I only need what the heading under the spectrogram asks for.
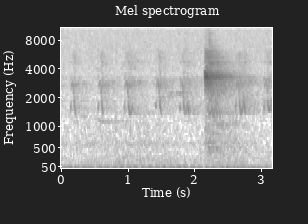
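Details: Peregrine falcon at a water-tower nest box in Orange, New South Wales, Australia, delivering small prey to chicks in October; quick series of short harsh notes, then a louder drawn-out screech, with low background rumble.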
